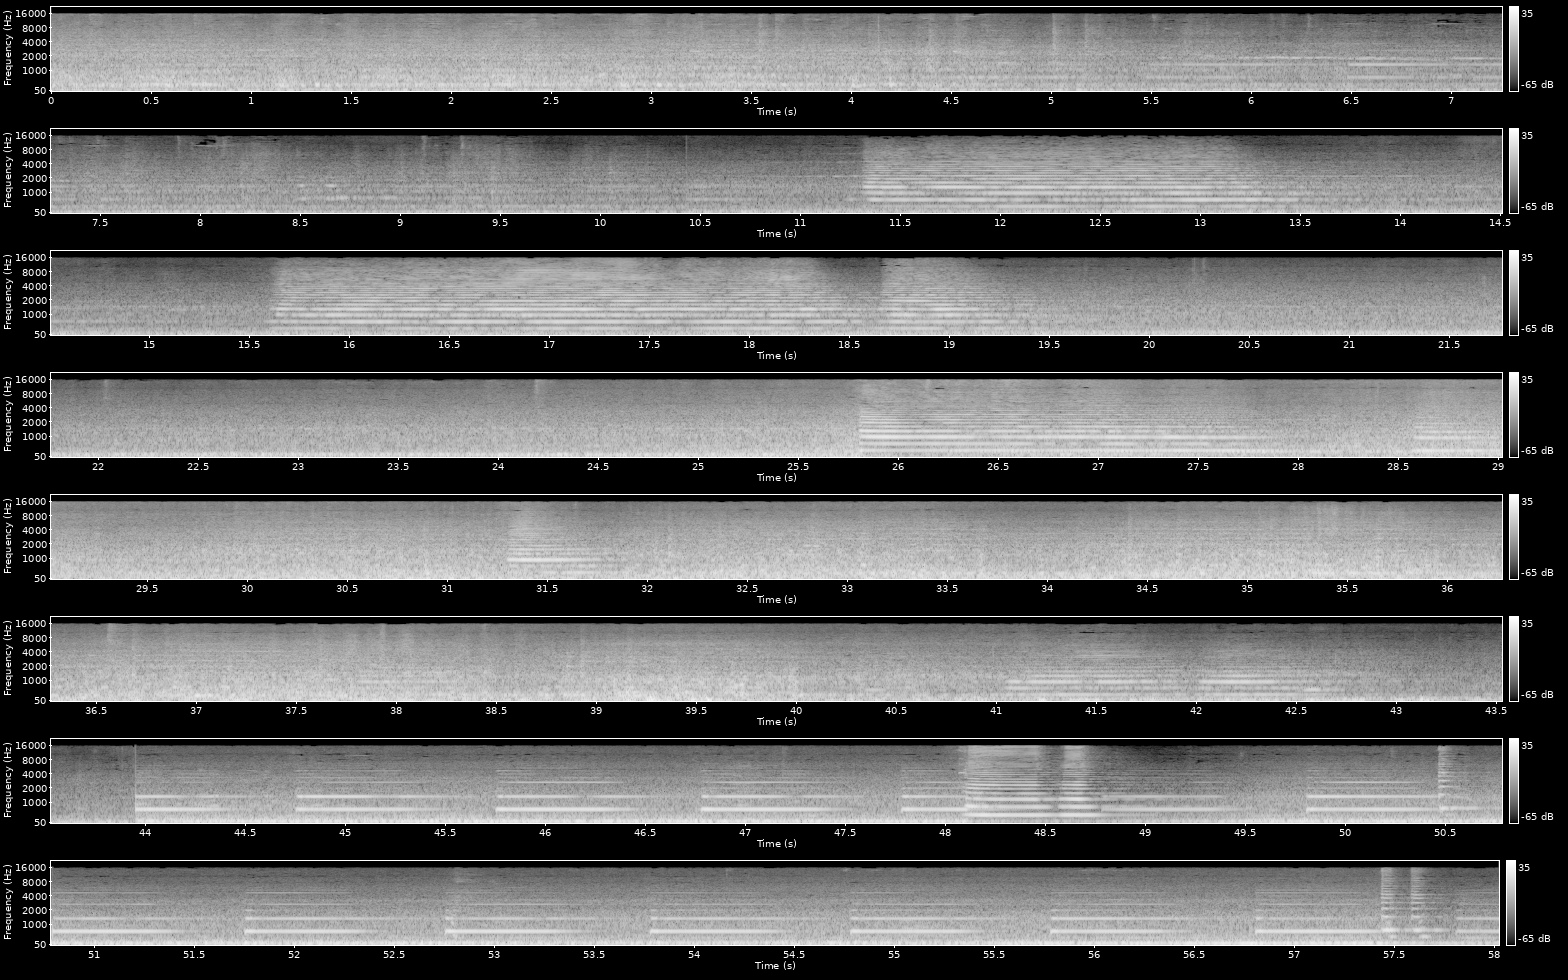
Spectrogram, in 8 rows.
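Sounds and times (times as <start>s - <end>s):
train rumbling past: 0.0s - 58.0s
diesel train horn blasts: 11.1s - 14.8s, 15.5s - 19.8s, 25.7s - 29.4s, 31.2s - 32.0s, 37.6s - 38.6s, 40.9s - 43.1s, 43.9s - 58.0s.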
